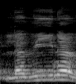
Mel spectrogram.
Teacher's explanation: ذال کو باریک پڑھیں گے اور یا مدہ ہے، ایک الف کے برابر کھینچ کر پڑھیں گے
